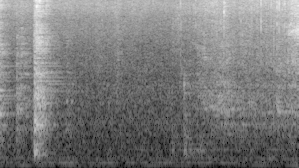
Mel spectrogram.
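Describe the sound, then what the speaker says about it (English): Sago (sabudana) is stirred in a pan over a slow flame, giving a soft continuous sizzling hiss broken by a couple of brief spoon scrapes against the pan, with no talking. "stir the sabudana well"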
